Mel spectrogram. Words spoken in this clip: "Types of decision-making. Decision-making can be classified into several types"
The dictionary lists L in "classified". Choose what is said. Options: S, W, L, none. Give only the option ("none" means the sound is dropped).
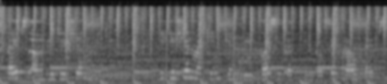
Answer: none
